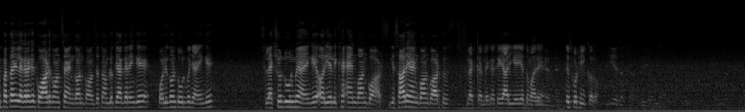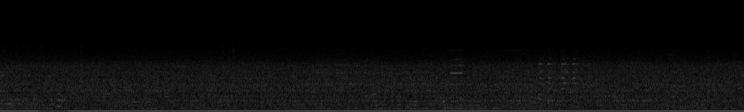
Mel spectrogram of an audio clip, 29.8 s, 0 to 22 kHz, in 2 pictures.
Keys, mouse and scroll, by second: 5.4 click, 7.8 scroll down 1, 8.1-8.7 alt+middle click, 8.5 scroll up 1, 13.3 click, 13.8-14.5 alt+middle click, 14.4 scroll up 2, 15.0 click, 15.6 ctrl+click, 16.4 ctrl+shift+e, 16.7 middle click, 17.8 click, 18.6 ctrl+click, 19.3 ctrl+shift+e, 19.8 scroll down 1, 20.0-20.6 alt+middle click, 21.1 alt+scroll up 1, 21.7-22.4 scroll up 1, 22.4 click, 24.3 ctrl+click, 25.2 ctrl+shift+e, 25.7 alt+middle click, 26.2-27.4 scroll up 1, 27.4 click, 28.5 ctrl+click, 28.8 ctrl+shift+e, 29.1 scroll down 1, 29.4-29.7 alt+middle drag.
